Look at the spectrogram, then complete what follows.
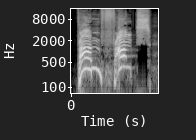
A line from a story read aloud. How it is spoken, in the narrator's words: cried Buckingham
